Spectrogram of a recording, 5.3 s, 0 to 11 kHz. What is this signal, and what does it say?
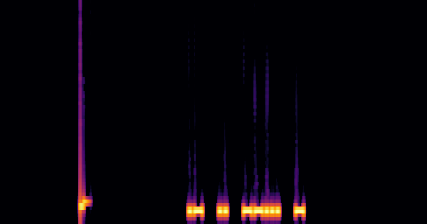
Morse code, heard as a keyed tone, about 34 wpm, spaced as for 25 wpm, 700 Hz. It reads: AI7T
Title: USA Call Signs - 2x Character Spacing - 35wpm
